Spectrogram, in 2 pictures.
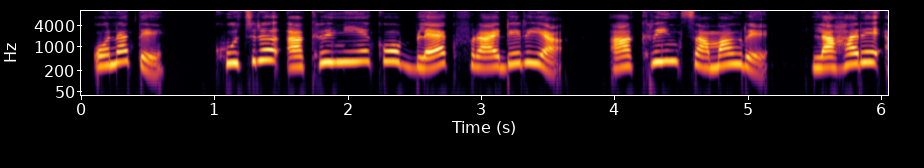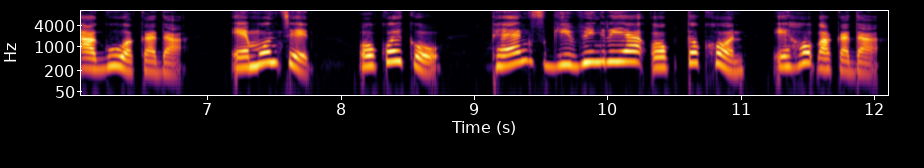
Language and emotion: Santali, neutral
